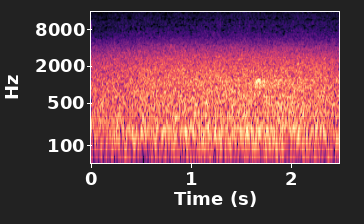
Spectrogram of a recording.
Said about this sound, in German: Langsam näherst du dich dem Wasserfall auf der anderen Seite des kleinen Sees. Du spürst, wie der Klang des Wassers in dir ein tiefes Gefühl der Entspannung kreiert.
